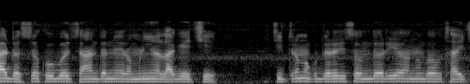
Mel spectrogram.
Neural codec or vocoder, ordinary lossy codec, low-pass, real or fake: none; none; none; real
